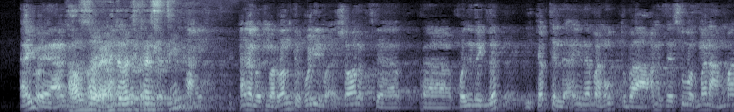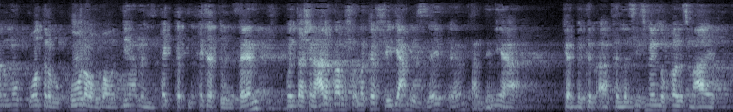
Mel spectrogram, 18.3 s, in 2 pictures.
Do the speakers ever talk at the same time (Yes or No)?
Yes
